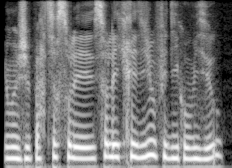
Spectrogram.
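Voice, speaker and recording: A woman game master chatting casually as she wraps up a live stream, halting often with fillers. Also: mid-range voice, steady tone, mellow, dry recording, clean studio sound.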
